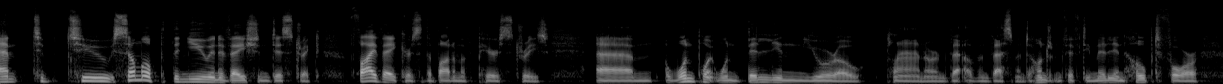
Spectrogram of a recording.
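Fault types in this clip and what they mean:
There are no fault types in this clip, so there is nothing to explain about what they mean.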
